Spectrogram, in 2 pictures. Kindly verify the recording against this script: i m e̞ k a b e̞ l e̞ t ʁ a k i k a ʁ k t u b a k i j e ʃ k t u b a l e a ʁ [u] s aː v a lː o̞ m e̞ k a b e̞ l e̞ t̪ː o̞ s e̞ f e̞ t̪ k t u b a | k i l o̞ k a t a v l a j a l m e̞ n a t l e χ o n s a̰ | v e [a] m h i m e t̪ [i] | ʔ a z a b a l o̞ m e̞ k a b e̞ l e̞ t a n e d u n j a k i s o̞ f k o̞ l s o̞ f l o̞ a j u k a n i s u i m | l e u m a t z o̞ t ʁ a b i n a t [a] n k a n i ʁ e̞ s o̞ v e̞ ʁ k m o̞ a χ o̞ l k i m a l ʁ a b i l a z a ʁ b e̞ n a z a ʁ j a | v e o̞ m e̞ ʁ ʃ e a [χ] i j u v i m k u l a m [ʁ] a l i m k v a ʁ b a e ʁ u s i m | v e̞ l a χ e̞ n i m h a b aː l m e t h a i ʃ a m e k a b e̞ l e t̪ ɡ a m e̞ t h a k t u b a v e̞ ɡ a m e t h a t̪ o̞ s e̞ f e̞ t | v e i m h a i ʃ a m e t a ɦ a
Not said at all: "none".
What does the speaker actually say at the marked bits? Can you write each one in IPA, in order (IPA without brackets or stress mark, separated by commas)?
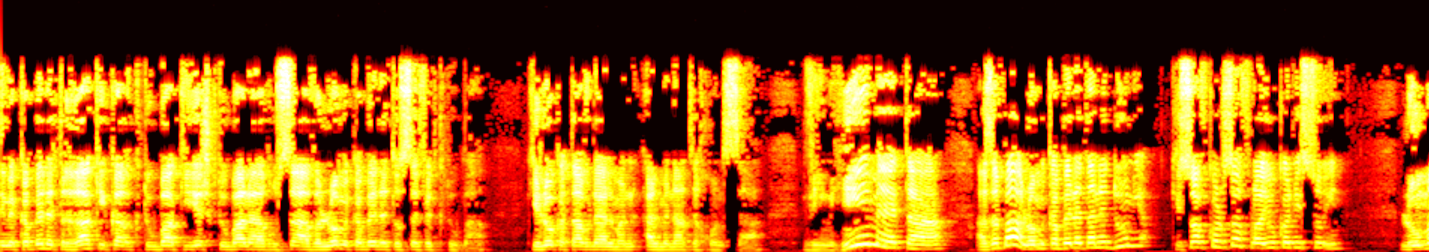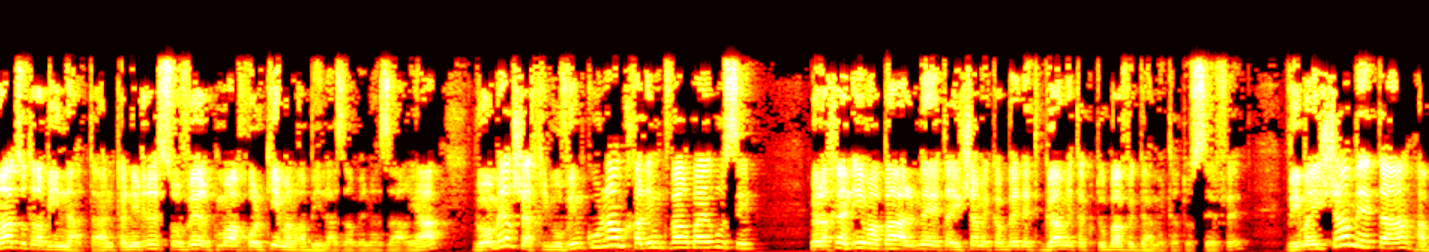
u, i, a, a, χ, χ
